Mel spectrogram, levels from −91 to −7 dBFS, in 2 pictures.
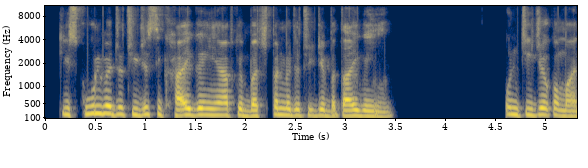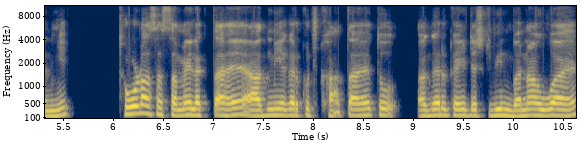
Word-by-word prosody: कि 195 -2 -2
स्कूल 210 +5 0
में 220 - +6
जो 200 - -1
चीज़ें 190 +1 -2
सिखाई 185 -1 +2
गई 185 0 +2
हैं, 180 - +1
आपके 175 0 0
बचपन 155 +4 -1
में 180 - +1
जो 170 - -1
चीज़ें 165 -1 -3
बताई 155 +1 +2
गई 150 -2 -1
हैं 135 +4 -10 1.1
उन 195 -2 +1
चीज़ों 185 0 0
को 180 0 -3
मानिए, 150 +3 -1 0.6
थोड़ा-सा 215 0 +4
समय 180 0 +1
लगता 175 0 +1
है, 180 +3 +2
आदमी 170 +2 +2
अगर 175 -1 +1
कुछ 175 - -6
खाता 170 - -1
है 175 +1 0
तो 180 - +1 0.3
अगर 175 +2 +1
कहीं 170 0 0
डस्टबिन 170 +1 -1
बना 160 +2 +1
हुआ 170 0 +3
है, 175 +3 -1
175 Hz, 205 wpm, -18 LUFS, 165-185 Hz, 1.1 s, में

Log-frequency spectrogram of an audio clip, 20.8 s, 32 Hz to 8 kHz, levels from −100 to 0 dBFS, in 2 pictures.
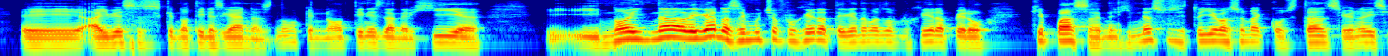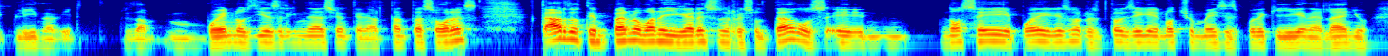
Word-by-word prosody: eh, 100 0 0
hay 100 +1 +2
veces 110 -2 -5
que - - -8
no 100 - -5
tienes 105 -4 -5
ganas, 100 -5 -3
¿no? 120 +1 -11
Que - - -8
no 95 +2 -6
tienes 115 -2 -5
la 105 - +2
energía 100 +2 -1 0.5
y 105 - -7
y - - -5
no 140 +9 +5
hay 175 -1 +5
nada 200 +4 +8
de 180 -1 +9
ganas, 200 -8 +7
hay 150 - +1
mucha 165 +2 -5
flojera, 150 +2 -1
te - - -3
gana 125 +2 -2
más 130 0 -3
la 130 - -5
flojera, 125 +4 -2
pero, 105 -2 0 0.3
¿qué 150 - -4
pasa? 145 -7 +4
En 100 - -6
el 105 - -6
gimnasio 150 +9 -4
si 130 -3 -11
tú 140 - -8
llevas 140 -2 0
una 135 -1 -3
constancia 115 0 -2
y 105 - -2
una 115 - -4
disciplina, 100 -5 -8
de - - -13 0.7
buenos 110 +6 -1
días 125 0 -2
del 115 -1 -10
gimnasio 115 0 -5
en 110 - -12
tener 95 -1 -9
tantas 115 +3 -5
horas, 125 +6 +1 0.5
tarde 180 - +7
o 165 - -1
temprano 140 +1 +3
van 135 0 +4
a - - +5
llegar 120 0 +3
esos 130 -2 -3
resultados, 110 - 0
e 115 -3 -2
e 110 - -7 0.5
no 125 +3 -2
sé, 135 0 0
puede 130 +2 +1
que 125 - -3
esos 135 +2 -4
resultados 115 +2 -6
lleguen 125 -1 -2
en 115 - -7
8 120 +1 -5
meses, 110 -2 -6
puede 115 +3 -6
que - - -12
lleguen 110 +1 -2
al 100 0 -6
año, 110 -2 -3
115 Hz, 220 wpm, -21 LUFS, 105-135 Hz, 0.7 s, de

